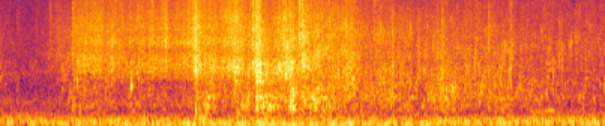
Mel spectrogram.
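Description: Water splashing as a macaque swims and scrambles out of shallow flood water onto a sapling, with a burst of splashes in the middle, over a steady low rumble of wind on the microphone.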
